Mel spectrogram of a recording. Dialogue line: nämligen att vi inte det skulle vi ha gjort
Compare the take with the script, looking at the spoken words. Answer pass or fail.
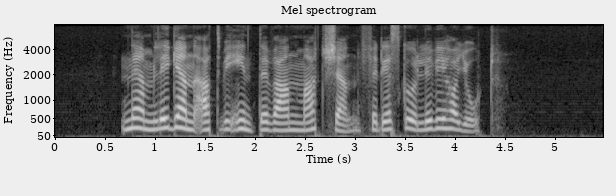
fail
